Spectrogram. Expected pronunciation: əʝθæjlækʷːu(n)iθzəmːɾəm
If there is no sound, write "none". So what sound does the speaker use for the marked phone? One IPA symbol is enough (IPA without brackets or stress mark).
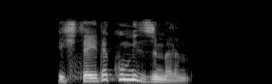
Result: m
